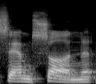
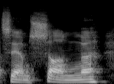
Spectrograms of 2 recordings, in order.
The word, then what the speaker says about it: Samson: Names include Terrafugia Transition, Samson Switchblade, and that's Samson, not Samsung, and PAL-V or PAL-V.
